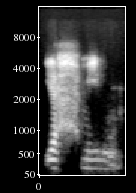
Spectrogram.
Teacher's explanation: Kemudian makhrajnya juga jauh sekali tenggorokan dengan bibir. Contohnya yahmilun, ha dengan mim, yahmilun.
